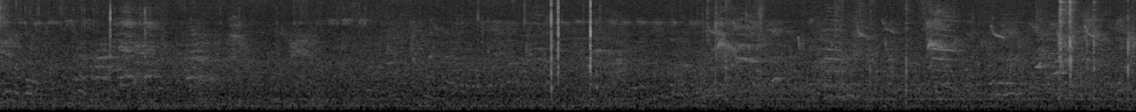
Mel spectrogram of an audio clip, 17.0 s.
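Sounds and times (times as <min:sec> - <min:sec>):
birds chirping faintly: 0:00.0 - 0:17.0
sharp clicks: 0:08.2 - 0:09.0, 0:15.9 - 0:17.0.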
